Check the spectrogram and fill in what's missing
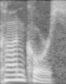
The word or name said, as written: concourse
